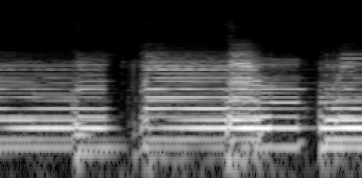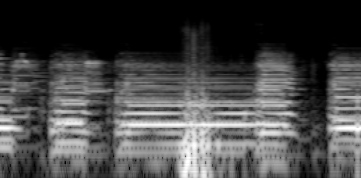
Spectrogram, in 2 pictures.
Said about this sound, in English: So let's see what Mr. Roll Boost does. Oh, that's nice. That is a really nice clean boost.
